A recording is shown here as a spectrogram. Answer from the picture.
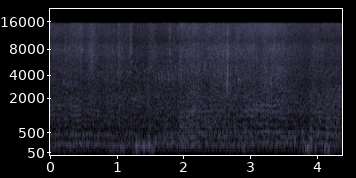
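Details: Low, grainy hum of bees in a Cretingham back garden in Suffolk, steady and fairly faint, with two brief louder pulses as insects pass closer.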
